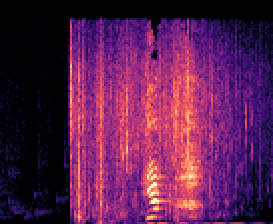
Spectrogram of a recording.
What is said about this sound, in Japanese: もう、なんでわざわざ近くに飛び込むのよ。溺れるかと思ったじゃないの。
